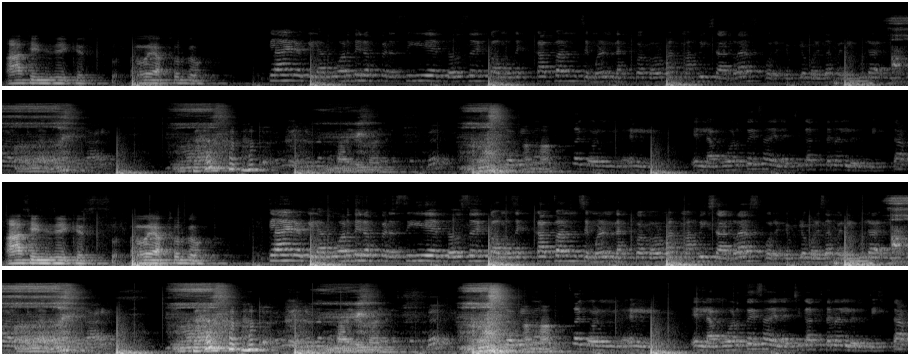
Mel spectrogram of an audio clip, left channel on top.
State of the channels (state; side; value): quieter; left; 10.5 dB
